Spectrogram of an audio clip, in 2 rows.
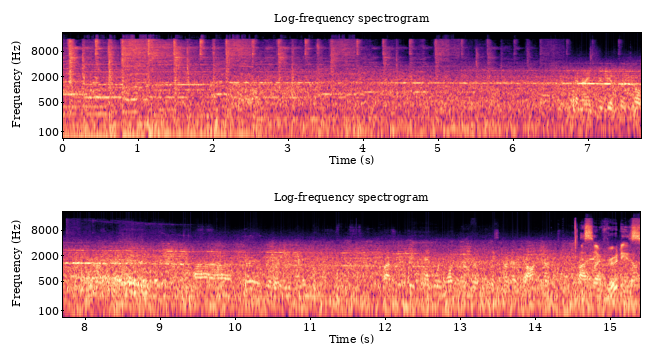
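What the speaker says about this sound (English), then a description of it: "as the next Dreamliner arrives on the north side" A Boeing 787 Dreamliner arriving on the north side runway at LAX, a loud continuous broadband engine roar that holds steady and swells slightly toward the end, with a voice talking over it.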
